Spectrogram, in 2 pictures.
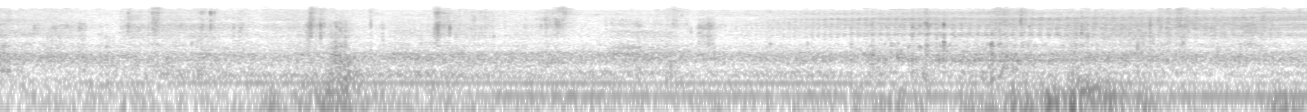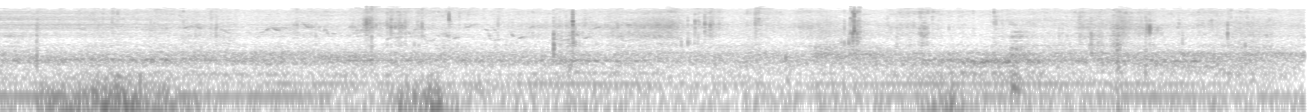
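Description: Footsteps thud and crunch softly on dry dirt and grass.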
